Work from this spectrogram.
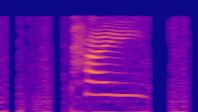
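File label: "pai1", Cantonese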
